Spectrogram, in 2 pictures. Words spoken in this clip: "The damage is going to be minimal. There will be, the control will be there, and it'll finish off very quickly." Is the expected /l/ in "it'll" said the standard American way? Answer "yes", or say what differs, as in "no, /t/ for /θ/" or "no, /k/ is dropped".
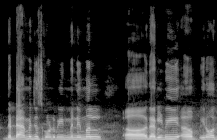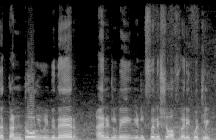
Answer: yes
